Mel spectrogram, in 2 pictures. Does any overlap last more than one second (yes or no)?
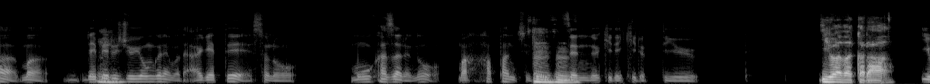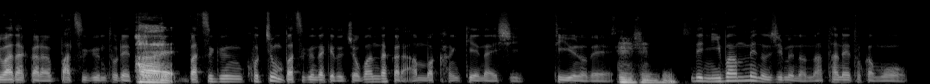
no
